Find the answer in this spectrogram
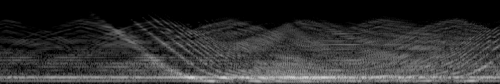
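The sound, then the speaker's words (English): A synthesizer patch built from a modified Antala preset on the Albino 3 synth, played dry with no effects. A sustained low drone carries bright sweeping glides that rise and fall above it, swelling slightly louder midway. “The opening sound of the song is an Albino 3 sound from Rob Papen. I did a slight modification of the Antala sound. There are no effects on this channel strip,”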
